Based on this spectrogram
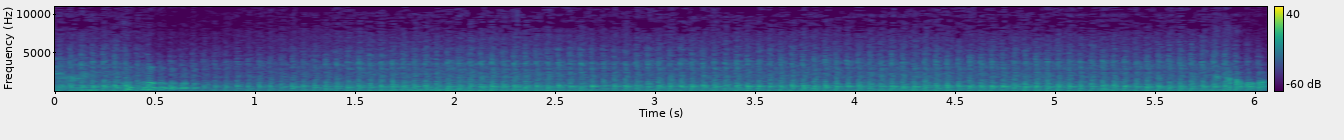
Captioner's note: vest machine vibrating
